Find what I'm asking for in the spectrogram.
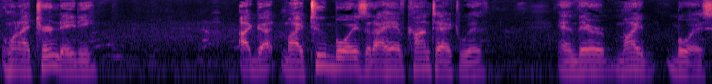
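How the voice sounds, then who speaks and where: This man's voice sits at a medium pitch with a dark, mellow tone and a somewhat breathy quality. He talks at a fairly slow pace with fairly even intonation. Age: 80s+. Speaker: retired high school teacher. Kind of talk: casual interview. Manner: halting, repeats words.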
